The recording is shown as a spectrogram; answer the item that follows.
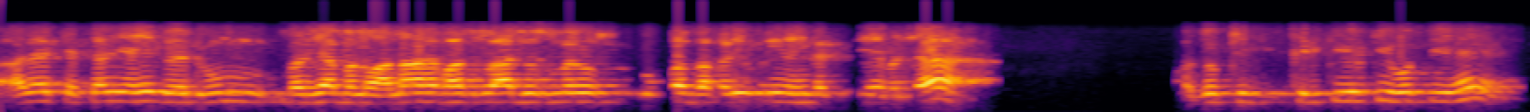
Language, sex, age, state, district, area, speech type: Hindi, male, 30-45, Uttar Pradesh, Hardoi, rural, conversation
